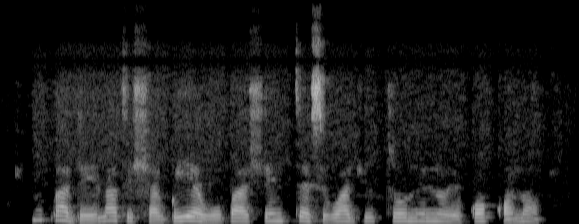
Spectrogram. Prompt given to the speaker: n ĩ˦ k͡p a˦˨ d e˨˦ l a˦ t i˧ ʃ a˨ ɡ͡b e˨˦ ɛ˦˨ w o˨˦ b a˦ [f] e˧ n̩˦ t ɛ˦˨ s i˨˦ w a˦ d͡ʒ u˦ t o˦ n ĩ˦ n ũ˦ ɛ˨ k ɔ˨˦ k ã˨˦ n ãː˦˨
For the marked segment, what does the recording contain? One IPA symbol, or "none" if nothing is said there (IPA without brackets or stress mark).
ʃ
